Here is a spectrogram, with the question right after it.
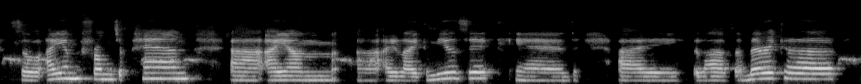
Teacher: the voice is really like Japanese when you speak English because the back of the tongue is up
